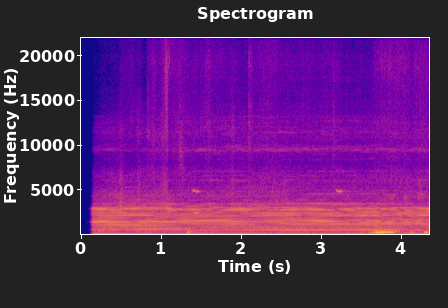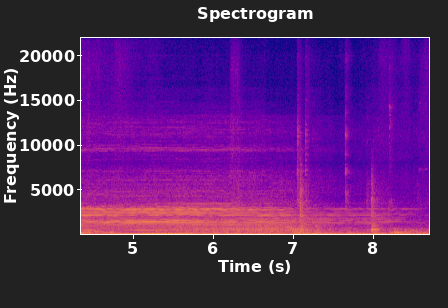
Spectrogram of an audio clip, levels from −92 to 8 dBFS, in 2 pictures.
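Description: No technical faults are audible anywhere in the recording.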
